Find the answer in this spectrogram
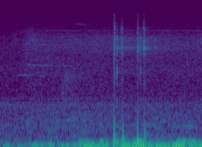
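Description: A few faint clicks a little over a second in, over a low background rumble.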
